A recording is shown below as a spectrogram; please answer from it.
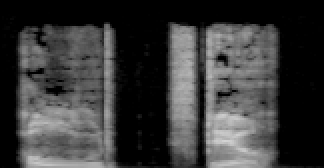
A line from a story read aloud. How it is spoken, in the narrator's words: the man grunted through clenched teeth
